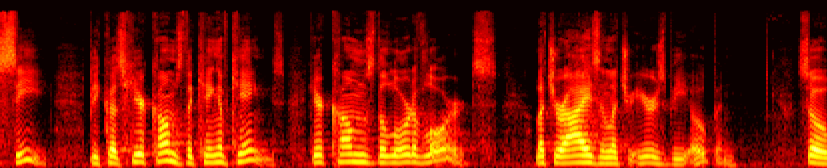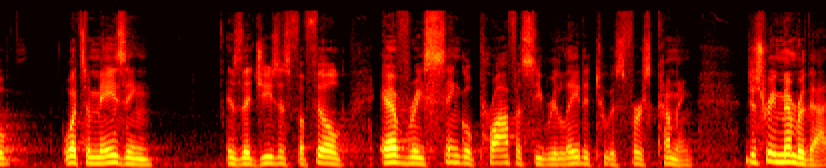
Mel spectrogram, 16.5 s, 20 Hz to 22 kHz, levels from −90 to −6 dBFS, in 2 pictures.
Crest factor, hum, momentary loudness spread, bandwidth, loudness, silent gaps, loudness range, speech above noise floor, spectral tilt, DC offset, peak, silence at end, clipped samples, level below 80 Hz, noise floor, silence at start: 20 dB; none; 16 LU; 17 kHz; -28 LUFS; none; 4 LU; 39 dB; -5.5 dB/octave; under 0.1%; -8 dBFS; 0 s; under 0.1%; -72 dBFS; -66 dBFS; 0 s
